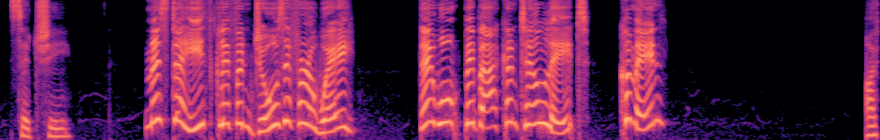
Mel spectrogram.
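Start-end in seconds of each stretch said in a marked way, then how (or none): 1.5-6.6 high, loud housekeeper character voice; helpful housekeeper, reassuring. A narrator's reading. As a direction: pipe up loudly as the helpful housekeeper.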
